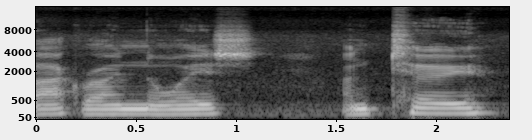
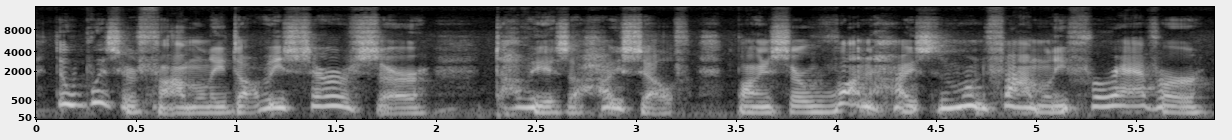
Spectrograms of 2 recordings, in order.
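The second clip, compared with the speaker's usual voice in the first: much higher elf voice; house elf voice; 9 semitones higher than usual. A narrator's reading. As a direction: voce acuta da elfo. Elf explaining.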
